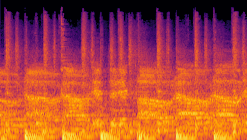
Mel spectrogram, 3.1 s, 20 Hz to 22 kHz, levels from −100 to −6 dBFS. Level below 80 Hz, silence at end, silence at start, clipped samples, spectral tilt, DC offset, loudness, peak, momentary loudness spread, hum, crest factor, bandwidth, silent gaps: -24 dBFS; 0 s; 0 s; under 0.1%; -5 dB/octave; under 0.1%; -18 LUFS; -4 dBFS; 2 LU; none; 12 dB; 16.5 kHz; none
